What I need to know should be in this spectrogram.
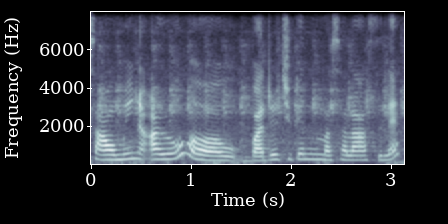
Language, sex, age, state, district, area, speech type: Assamese, female, 18-30, Assam, Golaghat, urban, spontaneous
